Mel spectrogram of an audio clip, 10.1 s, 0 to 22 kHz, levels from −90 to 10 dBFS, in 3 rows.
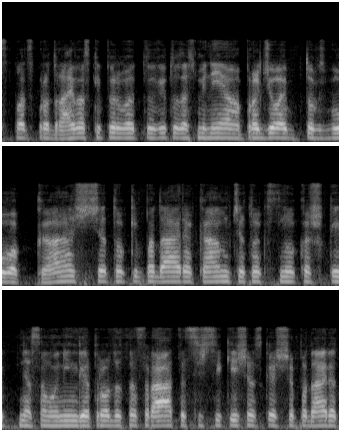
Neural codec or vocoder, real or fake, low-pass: codec, 24 kHz, 6 kbps, HILCodec; fake; 7.2 kHz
